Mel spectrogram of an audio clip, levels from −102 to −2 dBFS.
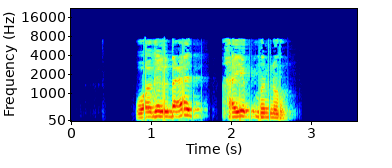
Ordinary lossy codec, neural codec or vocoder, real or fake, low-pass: AAC, 32 kbps; none; real; 7.2 kHz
